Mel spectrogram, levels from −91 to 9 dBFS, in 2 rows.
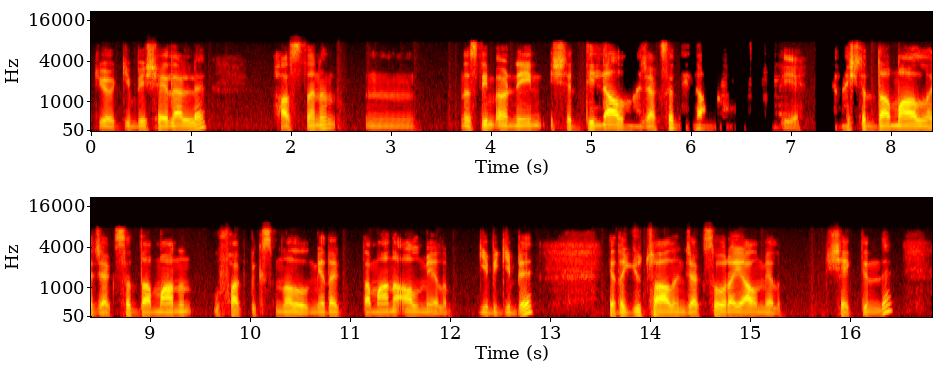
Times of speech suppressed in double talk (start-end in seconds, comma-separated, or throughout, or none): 5.07-5.53, 5.90-6.87, 7.38-7.68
